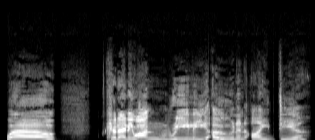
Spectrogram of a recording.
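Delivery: high, loud, airy brush-off. Acted. Stinky to Nevada, airily brushing off the theft. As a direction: shrug it off lightly.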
